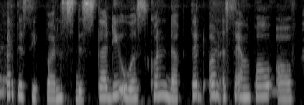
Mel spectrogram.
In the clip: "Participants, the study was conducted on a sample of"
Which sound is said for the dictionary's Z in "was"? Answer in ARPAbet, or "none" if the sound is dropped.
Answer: S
